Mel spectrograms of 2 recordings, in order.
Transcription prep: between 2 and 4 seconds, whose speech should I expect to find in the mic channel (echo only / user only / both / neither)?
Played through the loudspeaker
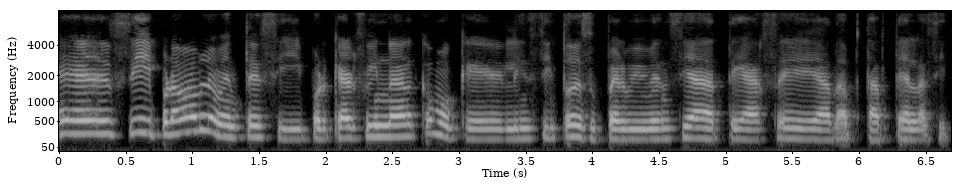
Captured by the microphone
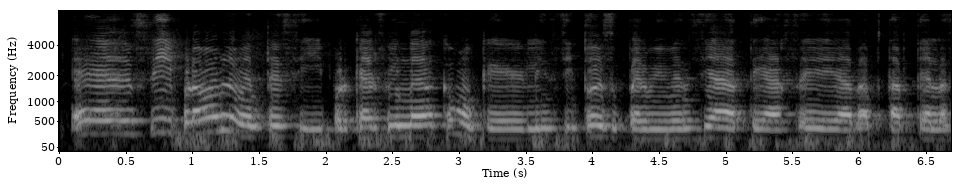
echo only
